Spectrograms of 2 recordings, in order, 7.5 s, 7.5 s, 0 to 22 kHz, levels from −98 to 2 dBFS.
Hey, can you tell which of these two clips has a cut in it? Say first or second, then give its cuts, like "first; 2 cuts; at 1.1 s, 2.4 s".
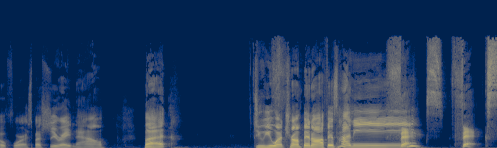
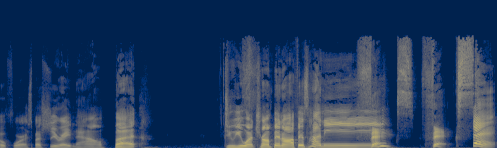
second; 1 cut; at 1.7 s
